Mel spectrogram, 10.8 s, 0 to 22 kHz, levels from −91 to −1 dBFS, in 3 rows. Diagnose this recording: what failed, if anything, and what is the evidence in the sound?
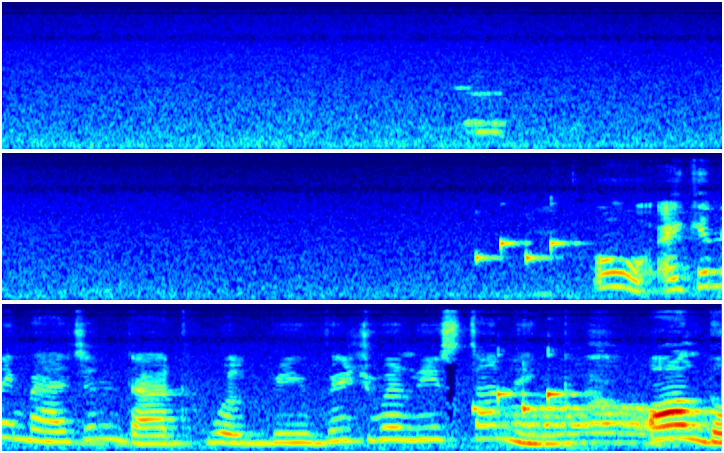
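Nothing in the recording stood out as a failure on listening.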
